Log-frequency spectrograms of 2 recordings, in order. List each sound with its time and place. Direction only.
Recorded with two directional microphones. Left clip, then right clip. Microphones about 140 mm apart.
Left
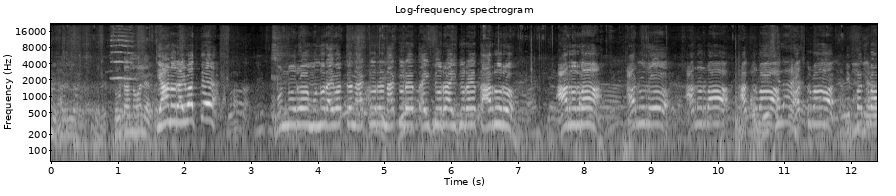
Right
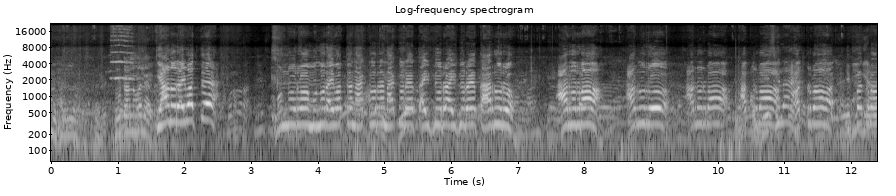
1.0 s speech: 30° right (ahead or behind)
7.6 s a man's voice: 10° right (ahead or behind)
11.1 s a man's voice: 10° right (ahead or behind)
